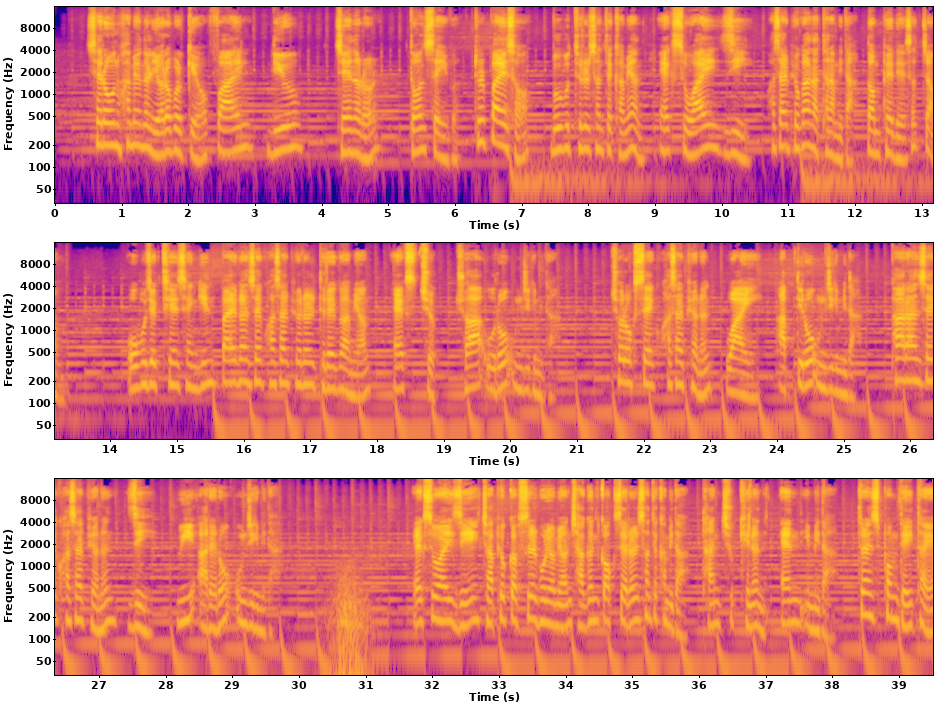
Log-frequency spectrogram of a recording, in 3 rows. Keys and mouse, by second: 2.5-6.1 drag, 8.3 click, 12.3 KP_Decimal, 13.7-14.7 drag, 18.3-21.2 drag, 22.6-24.5 drag, 25.9-28.8 drag, 34.3 click, 37.0 n, 37.7 n.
